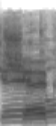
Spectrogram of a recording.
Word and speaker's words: Shearcore: It's Shearcore. Shearcore. As in Shervington.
